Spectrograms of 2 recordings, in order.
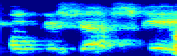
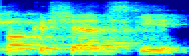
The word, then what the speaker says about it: Pokuševski: Alexei Pokuševski. – Pokuševski.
